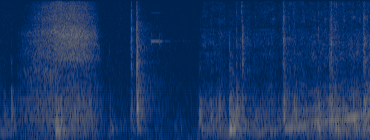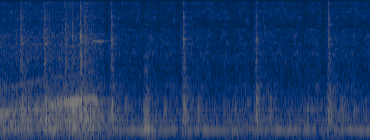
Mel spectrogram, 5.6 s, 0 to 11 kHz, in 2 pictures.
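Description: A Brother Disney Innov-is M380D sewing and embroidery machine stitching fabric, its motor whirring with a rapid needle rhythm for several seconds after a few handling clicks and a brief rustle.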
